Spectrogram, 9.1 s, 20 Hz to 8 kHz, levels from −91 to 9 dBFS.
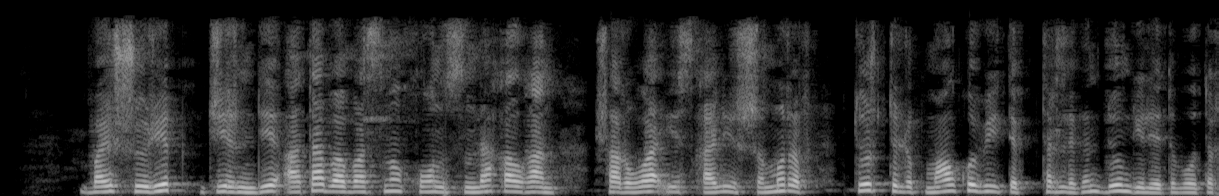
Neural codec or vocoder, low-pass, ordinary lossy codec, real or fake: vocoder, 44.1 kHz, 80 mel bands, Vocos; 7.2 kHz; AAC, 32 kbps; fake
